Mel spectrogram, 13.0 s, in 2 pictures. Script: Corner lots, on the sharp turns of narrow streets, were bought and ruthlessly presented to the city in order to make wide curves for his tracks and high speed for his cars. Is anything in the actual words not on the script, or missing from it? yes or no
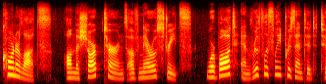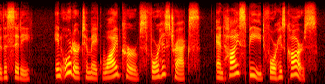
no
